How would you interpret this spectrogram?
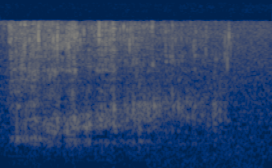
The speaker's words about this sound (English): I pour libation to the east, and I say, Ashe. Ashe.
